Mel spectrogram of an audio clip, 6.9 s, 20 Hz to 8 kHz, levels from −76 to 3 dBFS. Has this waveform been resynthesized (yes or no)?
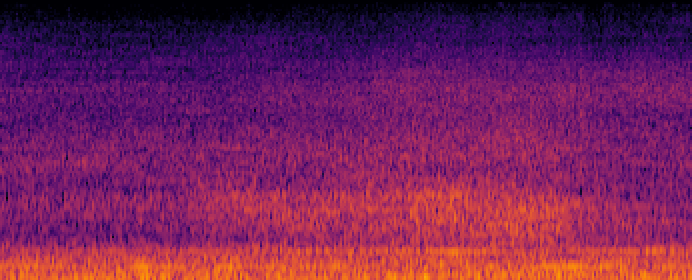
no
